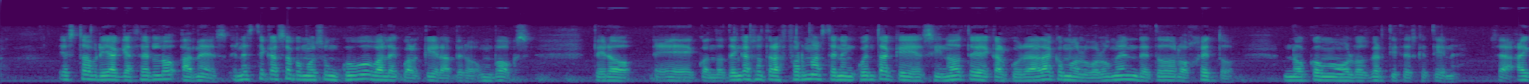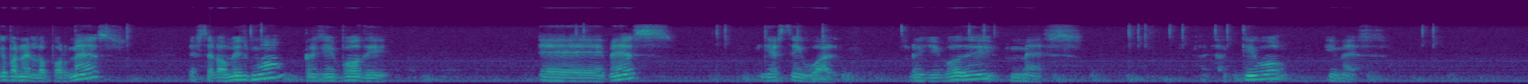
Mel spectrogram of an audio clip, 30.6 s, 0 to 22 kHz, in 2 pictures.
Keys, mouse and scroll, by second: 23.4 middle click, 23.4 right click, 26.8 middle click, 27.2-30.5 drag.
